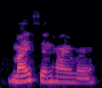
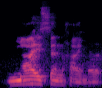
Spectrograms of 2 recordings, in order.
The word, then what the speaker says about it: Misenheimer: Misenheimer. Misenheimer.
